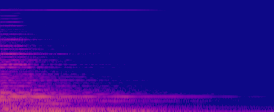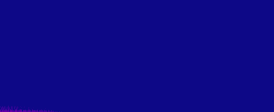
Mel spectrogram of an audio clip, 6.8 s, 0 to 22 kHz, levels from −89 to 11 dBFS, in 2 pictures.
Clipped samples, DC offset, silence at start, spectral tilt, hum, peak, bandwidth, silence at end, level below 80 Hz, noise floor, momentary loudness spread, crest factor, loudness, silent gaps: under 0.1%; under 0.1%; 0 s; -5.5 dB/octave; none; -28 dBFS; over 20 kHz; 4.5 s; -54 dBFS; -84 dBFS; 23 LU; 20 dB; -45 LUFS; none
